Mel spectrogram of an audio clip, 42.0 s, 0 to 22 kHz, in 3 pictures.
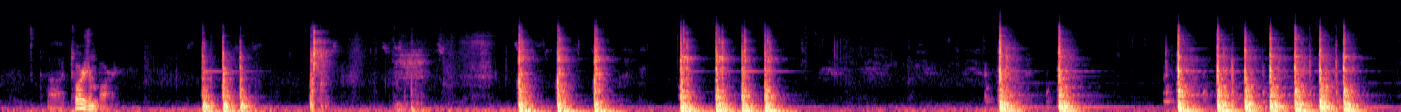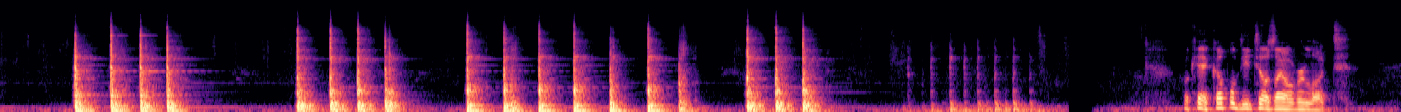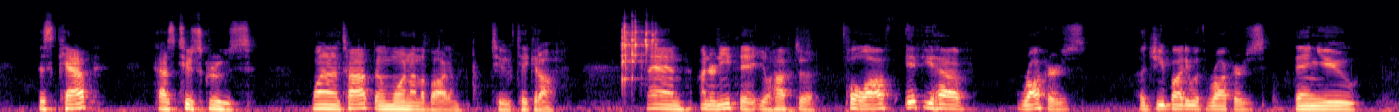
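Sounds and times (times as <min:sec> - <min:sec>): hammer striking metal: 0:10.0 - 0:13.9, 0:14.8 - 0:16.4.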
